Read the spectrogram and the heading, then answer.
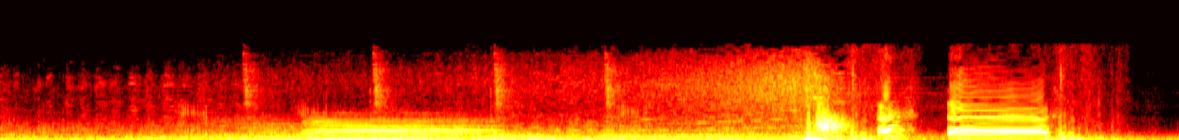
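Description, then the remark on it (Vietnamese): A cow lets out a long, drawn-out moo over a steady background, followed by a sharp thwack as the cow kicks a man, and then a short, loud, strained bellow. “Anh có sao không Trời ơi Đã bị bò đá thế này Thì tiệc tùng làm gì nữa”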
